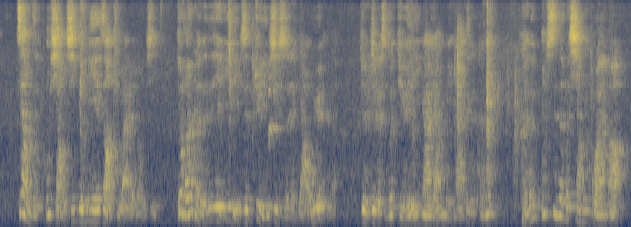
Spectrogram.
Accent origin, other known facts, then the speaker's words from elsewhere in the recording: China; 虽然到了明朝，我们中国人发现土茯苓可以治疗梅毒了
